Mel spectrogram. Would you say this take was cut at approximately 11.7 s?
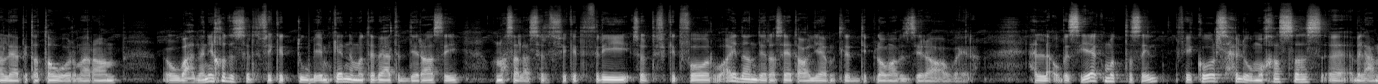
yes; 1 cut; at 11.7 s

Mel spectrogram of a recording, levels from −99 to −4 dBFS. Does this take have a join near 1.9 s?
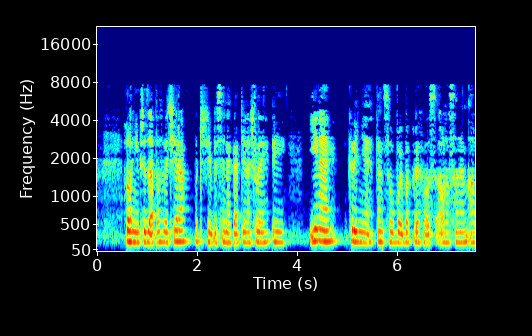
no; 0 cuts

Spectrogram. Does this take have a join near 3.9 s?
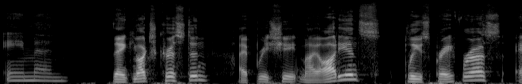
no; 1 cut; at 1.3 s

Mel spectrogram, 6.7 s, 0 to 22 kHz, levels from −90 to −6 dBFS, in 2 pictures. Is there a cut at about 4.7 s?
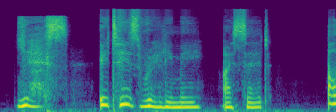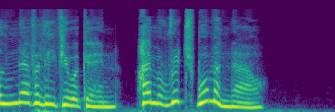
yes; 2 cuts; at 3.3 s, 4.7 s

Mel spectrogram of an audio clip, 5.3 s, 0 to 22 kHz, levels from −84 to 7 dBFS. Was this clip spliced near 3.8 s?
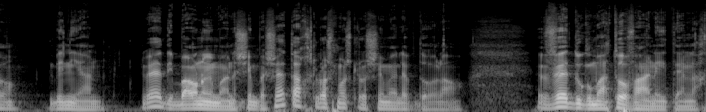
yes; 1 cut; at 3.8 s

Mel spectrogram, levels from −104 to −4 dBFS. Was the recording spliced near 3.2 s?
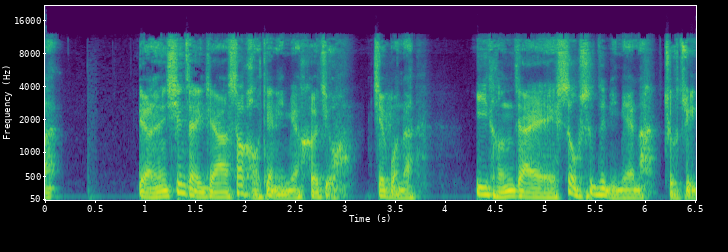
yes; 1 cut; at 3.2 s

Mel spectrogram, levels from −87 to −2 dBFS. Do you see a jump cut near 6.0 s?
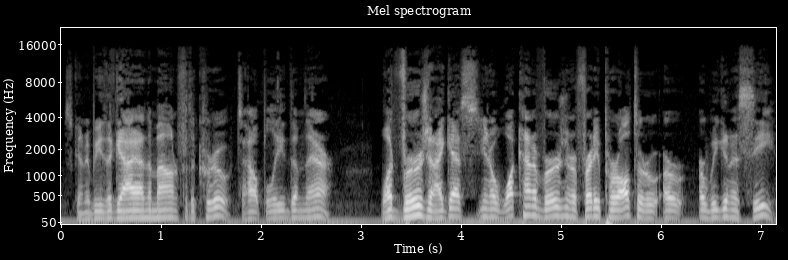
no; 1 cut; at 3.1 s

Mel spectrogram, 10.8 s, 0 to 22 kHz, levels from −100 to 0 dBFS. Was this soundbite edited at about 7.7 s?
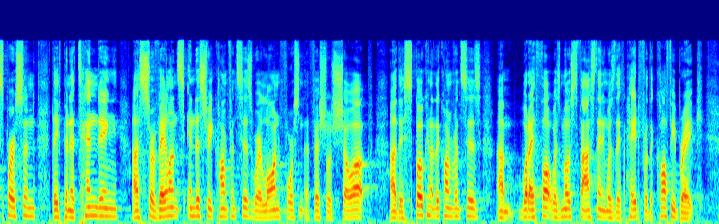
no; 1 cut; at 9.3 s

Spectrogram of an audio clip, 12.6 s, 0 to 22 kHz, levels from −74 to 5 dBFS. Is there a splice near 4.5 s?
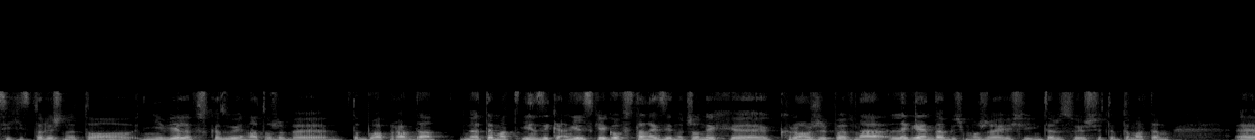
yes; 1 cut; at 4.5 s

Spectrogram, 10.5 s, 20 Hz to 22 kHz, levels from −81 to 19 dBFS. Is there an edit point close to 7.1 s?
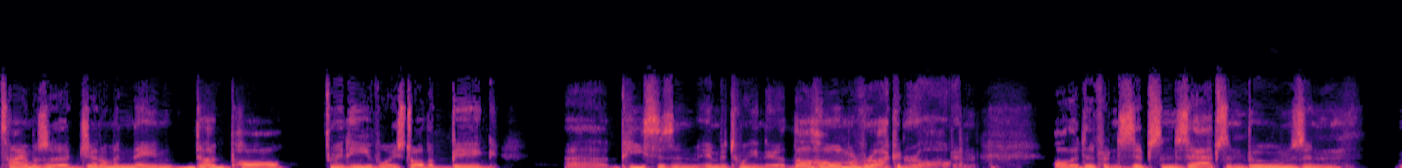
yes; 1 cut; at 7.1 s

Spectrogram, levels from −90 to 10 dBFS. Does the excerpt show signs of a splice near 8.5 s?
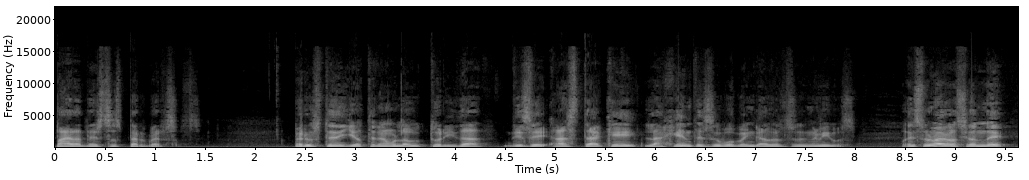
yes; 2 cuts; at 4.4 s, 8.5 s

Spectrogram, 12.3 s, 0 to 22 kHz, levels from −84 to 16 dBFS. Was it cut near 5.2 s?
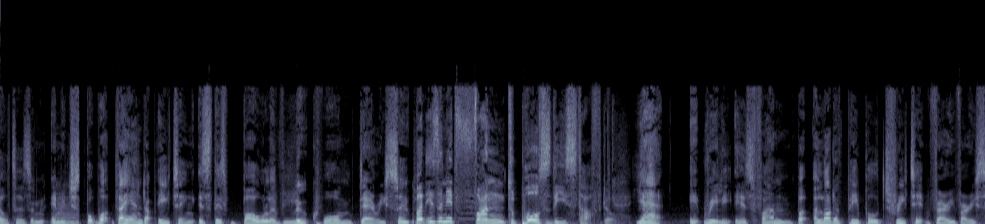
yes; 2 cuts; at 1.0 s, 5.2 s

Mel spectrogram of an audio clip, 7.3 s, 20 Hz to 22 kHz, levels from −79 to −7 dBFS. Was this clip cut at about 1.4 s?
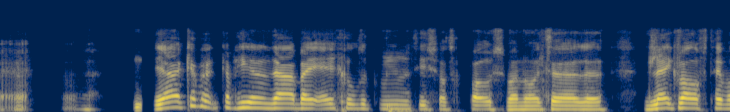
yes; 1 cut; at 1.4 s

